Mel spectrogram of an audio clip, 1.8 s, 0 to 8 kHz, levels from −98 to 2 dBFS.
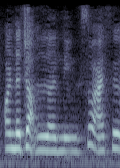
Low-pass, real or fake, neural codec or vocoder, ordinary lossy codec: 7.2 kHz; fake; codec, 16 kHz, 0.5 kbps, FunCodec, trained on Chinese and English, 25 frames a second; AAC, 32 kbps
